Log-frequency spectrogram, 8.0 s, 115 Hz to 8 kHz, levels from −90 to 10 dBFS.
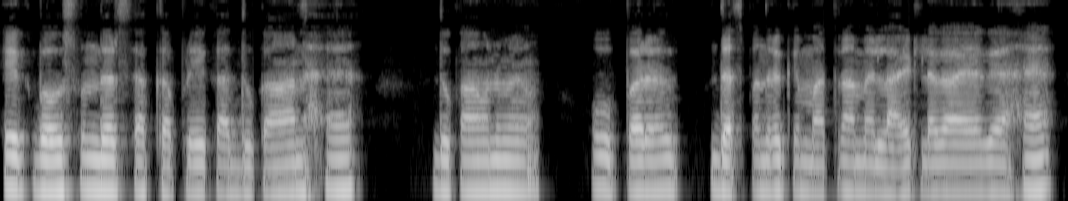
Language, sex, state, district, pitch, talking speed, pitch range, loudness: Hindi, male, Jharkhand, Deoghar, 135 Hz, 150 wpm, 130-140 Hz, -18 LUFS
